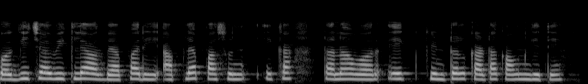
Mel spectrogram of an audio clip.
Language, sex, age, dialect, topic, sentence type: Marathi, female, 18-24, Varhadi, agriculture, question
